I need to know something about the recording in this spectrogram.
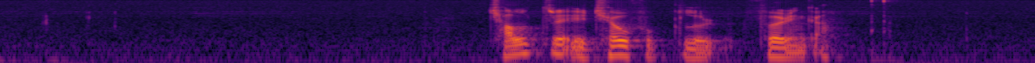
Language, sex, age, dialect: Faroese, male, 36-60, Norðurstreymoy/Eysturoy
